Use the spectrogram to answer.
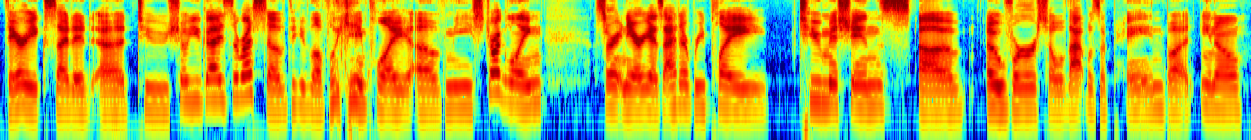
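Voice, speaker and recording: A young woman gives a loose, chatty update to her gaming channel viewers, stopping often on fillers. Her voice is smooth and clear though her nose is stuffy. The recording is close and dry, with no room sound. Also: medium pitch, no room sound. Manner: rambling, many fillers and restarts. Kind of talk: casual update vlog to viewers.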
